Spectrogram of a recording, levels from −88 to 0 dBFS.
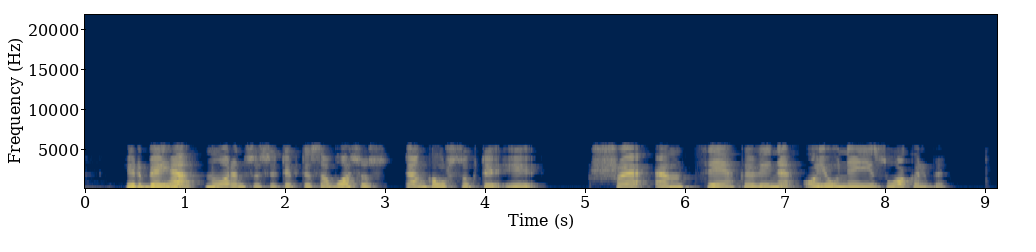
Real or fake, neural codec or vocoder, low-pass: real; none; 5.4 kHz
